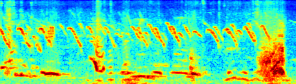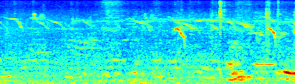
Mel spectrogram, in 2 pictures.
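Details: Grey francolin chicks near a parent, giving a burst of quick, high, falling cheeps and low clucks for about three seconds, then fading to sparse faint chirps.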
